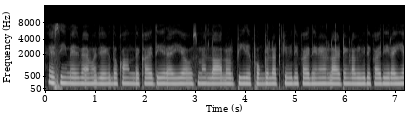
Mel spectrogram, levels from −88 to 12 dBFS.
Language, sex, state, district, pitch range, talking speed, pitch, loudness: Hindi, female, Bihar, Kishanganj, 210-215 Hz, 235 wpm, 210 Hz, -25 LUFS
